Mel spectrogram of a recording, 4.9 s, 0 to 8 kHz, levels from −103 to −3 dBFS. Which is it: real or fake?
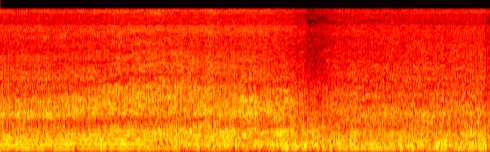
fake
